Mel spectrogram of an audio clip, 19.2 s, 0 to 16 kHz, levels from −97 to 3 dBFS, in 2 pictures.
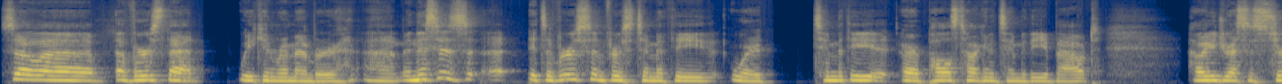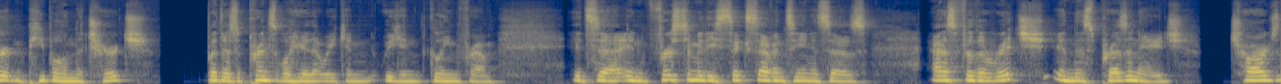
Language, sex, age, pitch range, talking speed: English, male, 30-49, 155-190 Hz, 200 wpm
